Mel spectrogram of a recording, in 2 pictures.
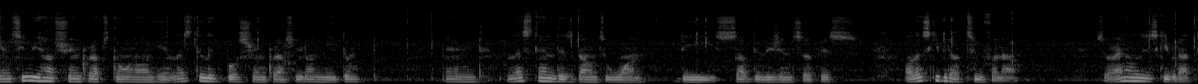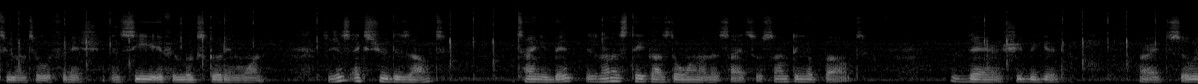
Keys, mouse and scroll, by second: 1.8 click, 2.5 click, 3.2-3.6 scroll up 1, 4.2-5.7 middle drag, 5.7 click, 7.0 click, 9.4 click, 10.1-23.9 middle drag, 17.9-22.0 drag, 23.7-23.9 scroll up 2.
